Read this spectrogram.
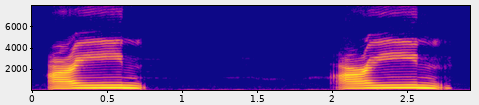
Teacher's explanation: What is the articulation point? It is the middle throat.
